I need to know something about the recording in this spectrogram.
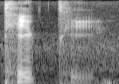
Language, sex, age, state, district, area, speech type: Urdu, male, 30-45, Uttar Pradesh, Gautam Buddha Nagar, urban, spontaneous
